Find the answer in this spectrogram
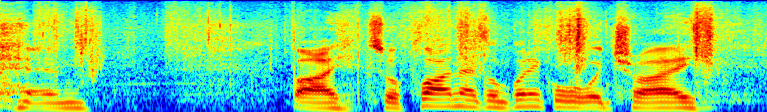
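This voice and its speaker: Amid noticeable background noise, a man speaks at a fairly slow pace and a fairly high pitch. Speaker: hill walking vlogger. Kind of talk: casual vlog narration while hiking. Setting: outdoors on hills.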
